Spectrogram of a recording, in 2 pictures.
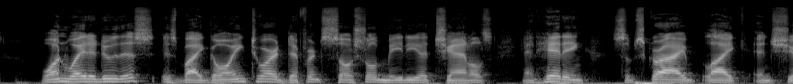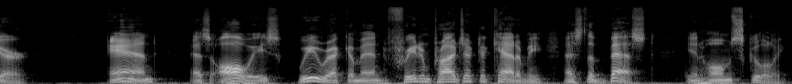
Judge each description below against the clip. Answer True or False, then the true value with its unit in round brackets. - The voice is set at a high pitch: False (100 Hz)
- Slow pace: True (125 wpm)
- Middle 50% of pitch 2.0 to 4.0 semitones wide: False (4.4 semitones)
